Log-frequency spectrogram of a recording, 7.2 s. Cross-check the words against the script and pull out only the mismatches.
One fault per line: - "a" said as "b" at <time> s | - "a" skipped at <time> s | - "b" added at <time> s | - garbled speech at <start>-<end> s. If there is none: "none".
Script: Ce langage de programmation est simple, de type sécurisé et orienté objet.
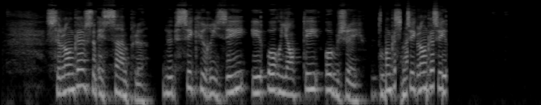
- "programmation" skipped at 1.3 s
- "type" skipped at 2.3 s
- garbled speech at 4.9-6.0 s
